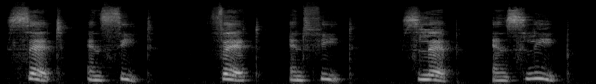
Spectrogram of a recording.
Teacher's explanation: In Hebrew, the words sit and seat, fit and feet, slip and sleep sound the same.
